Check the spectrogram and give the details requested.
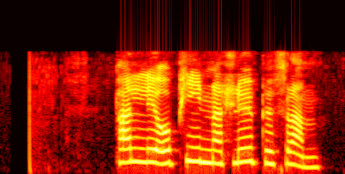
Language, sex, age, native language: Icelandic, male, 10, Icelandic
